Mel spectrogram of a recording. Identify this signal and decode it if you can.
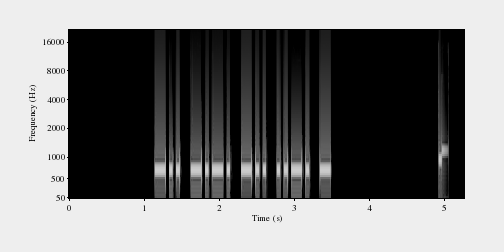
Morse code, heard as a keyed tone, about 25 wpm, 700 Hz. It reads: DCDFT
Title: Code Groups - 5 Letters - 25wpm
